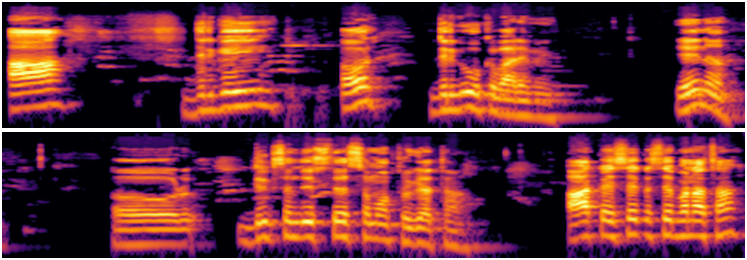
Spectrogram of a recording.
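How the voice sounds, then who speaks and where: A man's voice: on the high side, slow pace, long pauses. A man teaching a grammar lesson to students, asking them questions and checking in again and again with the class.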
